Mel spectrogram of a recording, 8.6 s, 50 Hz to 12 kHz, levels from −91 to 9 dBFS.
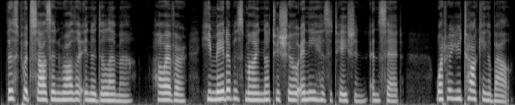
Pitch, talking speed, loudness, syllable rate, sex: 220 Hz, 175 wpm, -18 LUFS, 5.2 syllables/s, female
